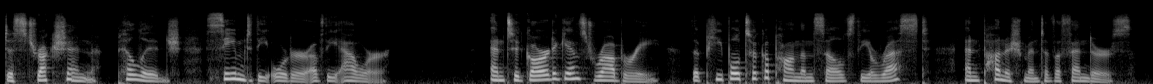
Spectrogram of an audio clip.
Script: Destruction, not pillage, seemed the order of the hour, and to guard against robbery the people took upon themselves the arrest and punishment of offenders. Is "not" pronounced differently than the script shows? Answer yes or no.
yes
